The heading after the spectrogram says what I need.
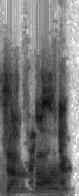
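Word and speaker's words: Chaka Khan: Yeah, Shaka Khan. Shaka Khan. It's Shaka Khan. spelled Shaka differently. Khan. it's spelled differently, but her name's Shaka Khan.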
